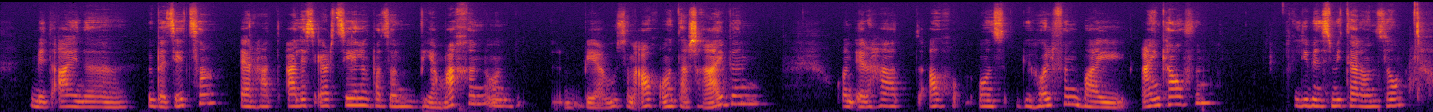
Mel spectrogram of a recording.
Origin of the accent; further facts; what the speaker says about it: Syria; German is a second language; now in Germany; ich komme aus Syrien, seit 6 Jahren hier ich in Deutschland. Ja, zurzeit lebe ich in Elpersbüttel bei Margot.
